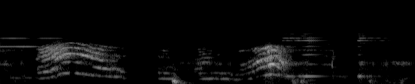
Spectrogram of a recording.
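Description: Two drawn-out animal calls, each rising and then falling in pitch, the second about two seconds after the first.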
